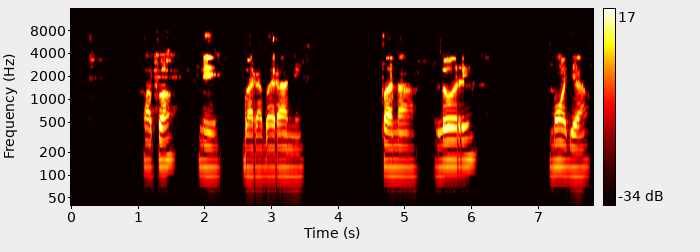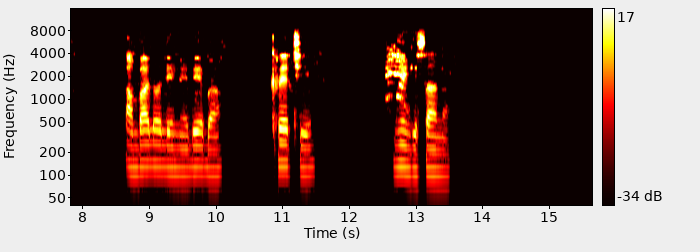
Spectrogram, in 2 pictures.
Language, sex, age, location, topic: Swahili, female, 18-24, Mombasa, government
